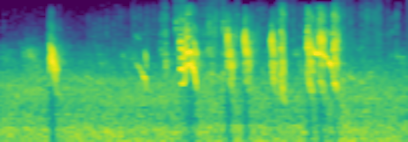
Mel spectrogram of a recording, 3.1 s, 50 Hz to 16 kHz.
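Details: Sparrows coming to a raised platform for food at a Tenmangu shrine on 6 May 2023; short, high chirps in irregular bursts, some doubled, over a steady background hiss.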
